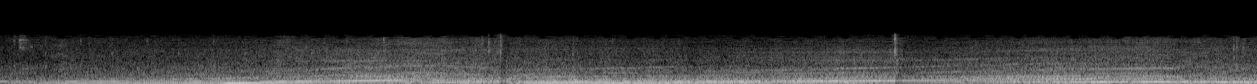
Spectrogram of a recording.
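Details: Chevrolet Niva 1.7i with 42x34 valves and 14 camshaft, first kilometres after engine rebuild, before chip tuning: deep, steady idle with a smooth, even beat and no knocks or rattles; healthy idle.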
